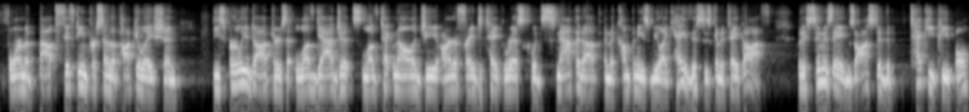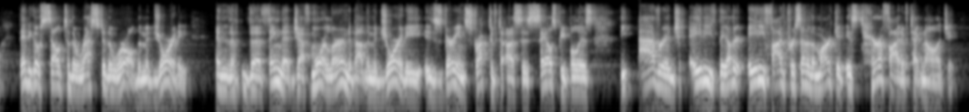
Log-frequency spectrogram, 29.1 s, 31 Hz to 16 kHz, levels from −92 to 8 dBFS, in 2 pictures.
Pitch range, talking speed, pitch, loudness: 110-145 Hz, 190 wpm, 120 Hz, -13 LUFS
